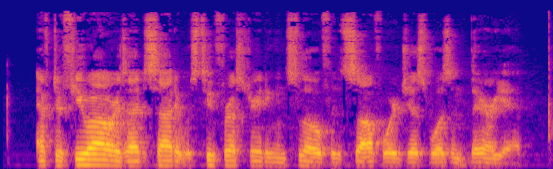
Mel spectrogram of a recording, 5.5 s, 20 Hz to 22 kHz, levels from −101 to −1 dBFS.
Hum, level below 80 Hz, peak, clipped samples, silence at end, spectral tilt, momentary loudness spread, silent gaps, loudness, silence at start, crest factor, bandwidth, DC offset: none; -62 dBFS; -2 dBFS; under 0.1%; 0.35 s; -4.5 dB/octave; 13 LU; none; -19 LUFS; 0.35 s; 18 dB; 16.5 kHz; under 0.1%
